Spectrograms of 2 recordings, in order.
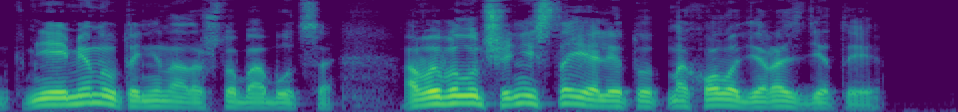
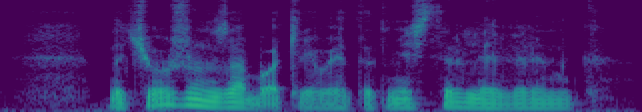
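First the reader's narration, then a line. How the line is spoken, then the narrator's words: Soft grumble. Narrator (Russian): мягко проворчал Пуаро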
